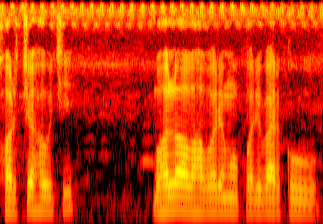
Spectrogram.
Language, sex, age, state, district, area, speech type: Odia, male, 18-30, Odisha, Balangir, urban, spontaneous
